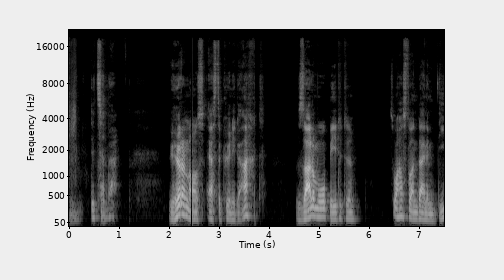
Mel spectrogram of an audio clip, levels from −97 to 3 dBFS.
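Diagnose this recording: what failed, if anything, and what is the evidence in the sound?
The fault is at the codec stage: a gap at a join of encoded pieces. At 2.44 s the speech drops into a short silence of about 30 ms and picks up again at 2.47 s, carrying on exactly where it stopped. The edges are smeared by the codec. The recording was encoded in separate chunks and spliced without trimming, so the encoder's start-up delay and the padding on the previous chunk's last frame were both left in the join.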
